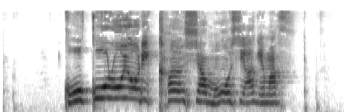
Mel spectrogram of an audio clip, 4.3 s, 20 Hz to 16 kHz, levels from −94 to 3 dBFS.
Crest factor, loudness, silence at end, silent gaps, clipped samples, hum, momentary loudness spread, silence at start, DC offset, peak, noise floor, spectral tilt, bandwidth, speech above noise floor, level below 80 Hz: 18 dB; -17 LUFS; 0.7 s; none; under 0.1%; none; 9 LU; 0.8 s; under 0.1%; 0 dBFS; -72 dBFS; -1 dB/octave; 11.5 kHz; 56 dB; -66 dBFS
